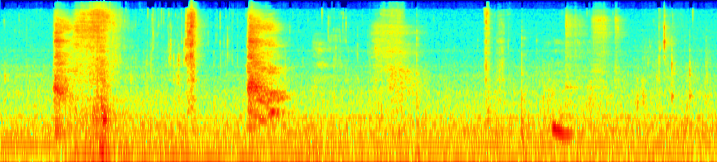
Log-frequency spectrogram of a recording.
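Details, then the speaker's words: Several short, harsh coughs from a sick young child in the background, worse in windy weather, with kitchen and room noise; cough. "เด็กน้อยก็ป่วยป่วยแล้วพอมันลมอ่ะมันก็ไอเพิ่มอย่างงี้"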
